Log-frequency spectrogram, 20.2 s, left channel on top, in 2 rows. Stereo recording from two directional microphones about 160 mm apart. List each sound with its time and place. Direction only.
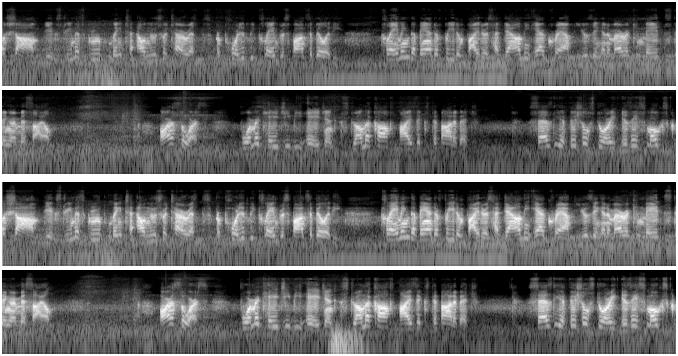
0.0 s speech: 25° right (ahead or behind)
12.5 s speech: 30° right (ahead or behind)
